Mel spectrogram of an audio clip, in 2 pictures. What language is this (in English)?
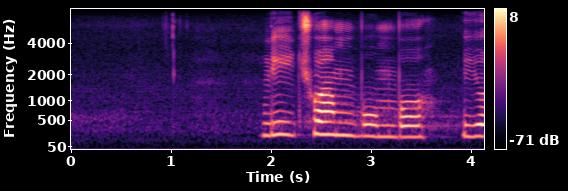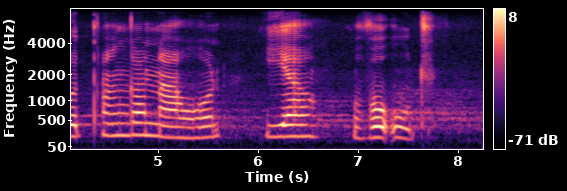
Venda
